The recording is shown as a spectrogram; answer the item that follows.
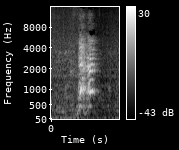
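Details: Four-week-old Dachshund puppies playing together and learning to play; one short yipping bark, under half a second, with a quick rise and fall in pitch, over faint background hiss.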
